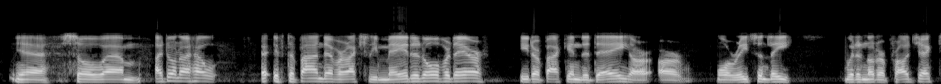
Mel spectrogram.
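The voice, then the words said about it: Irish accent. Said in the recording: “you can probably tell from my accent I'm uh, I'm not from the U.S. ... I'm Irish.”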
